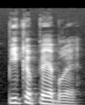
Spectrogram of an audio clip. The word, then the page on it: pica-pebre: Provençal; pico-pebre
